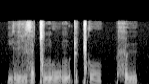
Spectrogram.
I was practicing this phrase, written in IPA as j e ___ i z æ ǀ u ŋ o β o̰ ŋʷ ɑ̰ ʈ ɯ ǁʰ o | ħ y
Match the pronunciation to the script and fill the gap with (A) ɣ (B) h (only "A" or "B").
A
